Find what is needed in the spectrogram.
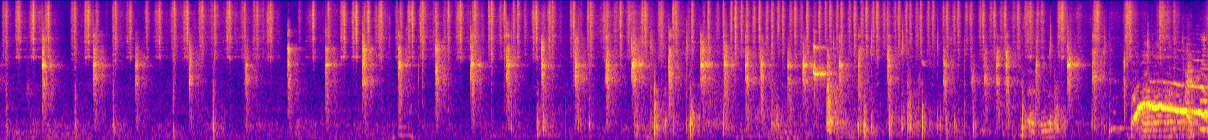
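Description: Maracas shaken in a steady beat, about two to three shakes a second. Near the end a loud voice breaks in over them.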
